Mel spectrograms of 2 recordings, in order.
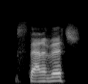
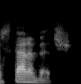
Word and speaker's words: Stanovich: But I've mispronounced his name probably all season. So Stanovich, thank you. So like Stennies, but Stanovich. Okay, I got it.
